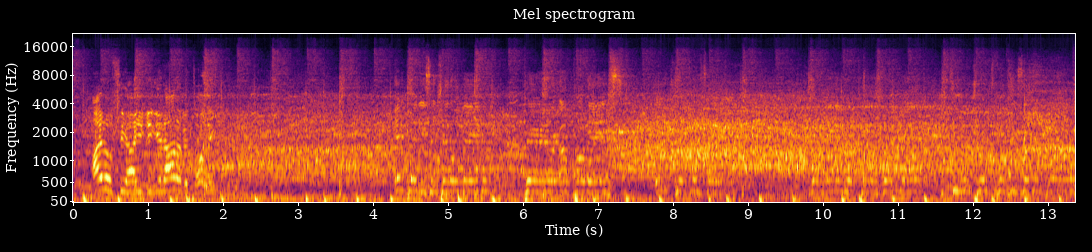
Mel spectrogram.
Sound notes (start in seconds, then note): 0.0 upbeat music; 2.9 crowd cheering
